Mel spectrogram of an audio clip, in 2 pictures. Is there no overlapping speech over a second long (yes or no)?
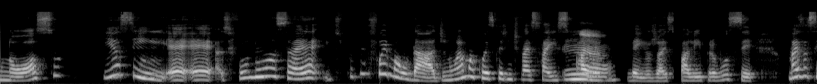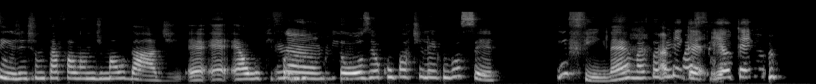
yes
